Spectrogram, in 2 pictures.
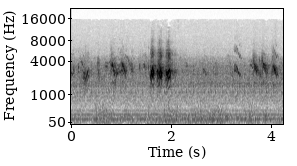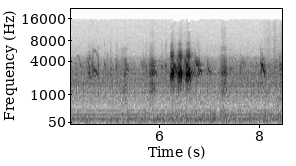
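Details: At a nest near Lolo, Montana, an osprey stands off magpies at 10:26 AM on July 15, 2015. Two loud bursts of rapid, piercing chirps stand out, with softer chirping between them.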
